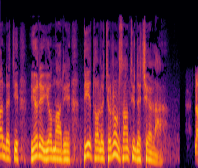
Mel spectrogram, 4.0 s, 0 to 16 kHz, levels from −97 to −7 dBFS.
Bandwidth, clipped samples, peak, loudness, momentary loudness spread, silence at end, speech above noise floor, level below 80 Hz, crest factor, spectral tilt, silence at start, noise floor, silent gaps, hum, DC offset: 11.5 kHz; under 0.1%; -10 dBFS; -23 LUFS; 7 LU; 0 s; 34 dB; -54 dBFS; 12 dB; -7 dB/octave; 0 s; -56 dBFS; none; none; under 0.1%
